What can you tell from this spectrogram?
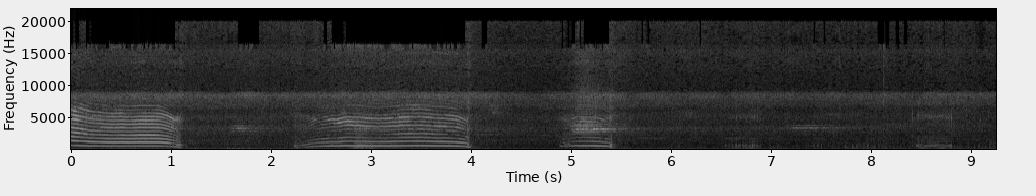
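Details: Little kitten gives three loud meows, the middle one drawn out and level, the last short, then soft faint sounds in a quiet room.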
